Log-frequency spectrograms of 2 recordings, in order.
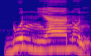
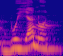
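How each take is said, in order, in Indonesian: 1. Bunyi n diucapkan dengan jelas dan terpisah. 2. Bunyi n menyatu dengan bunyi berikutnya. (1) "dibacanya jelas idhar" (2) "tidak dibaca buyanun"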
